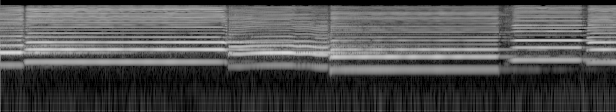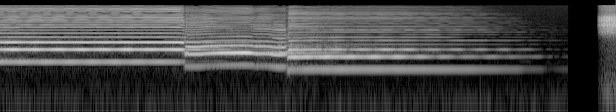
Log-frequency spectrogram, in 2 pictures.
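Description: Solo harmonica playing a slow melody of long held notes, several of them bent in pitch, with the last note fading out near the end.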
